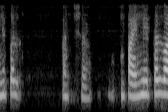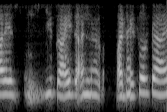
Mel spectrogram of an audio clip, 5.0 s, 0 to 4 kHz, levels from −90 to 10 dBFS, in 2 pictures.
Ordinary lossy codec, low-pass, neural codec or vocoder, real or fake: none; 3.6 kHz; vocoder, 22.05 kHz, 80 mel bands, HiFi-GAN; fake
